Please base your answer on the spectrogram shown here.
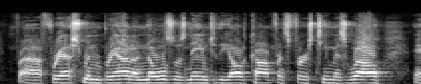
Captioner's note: none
